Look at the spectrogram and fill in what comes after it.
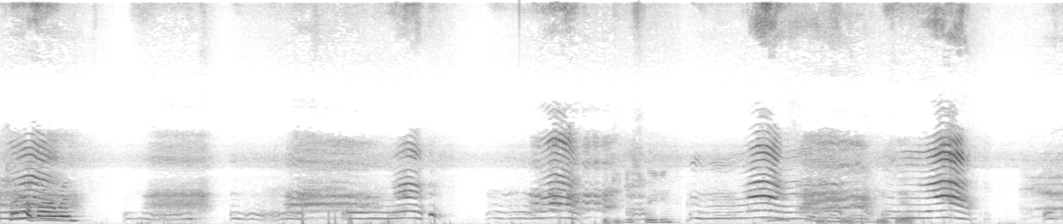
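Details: Infant boy with hiccups cries in fussy, whimpering, rising and falling wails with breaths between, in a small room; a pet bird screams whenever he cries.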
